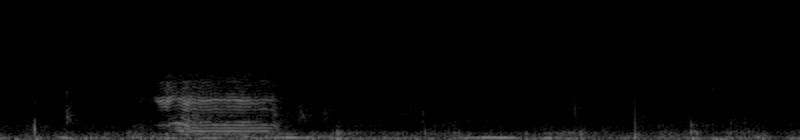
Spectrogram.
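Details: Black goat on a farm in Gimhae, South Gyeongsang, South Korea, in the farm yard on a clear Sunday morning: a single short harmonic bleat, wavering and nasal, over low rumbling background noise.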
